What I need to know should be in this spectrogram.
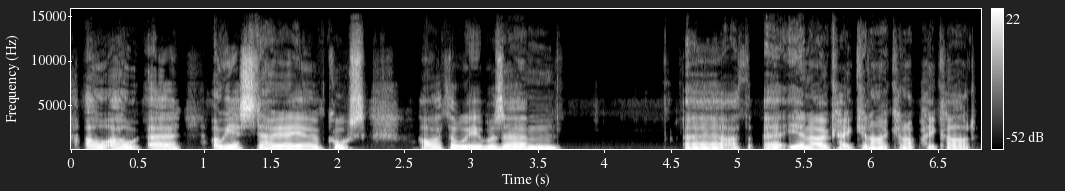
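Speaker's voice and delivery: high, stammering flustered passenger; mock panic, caught out; a hammed-up fluster of a caught-out customer; flustered woman.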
